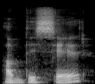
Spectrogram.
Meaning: imperative of abdisere
- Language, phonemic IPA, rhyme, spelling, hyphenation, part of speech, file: Norwegian Bokmål, /abdɪˈseːr/, -eːr, abdiser, ab‧di‧ser, verb, NB - Pronunciation of Norwegian Bokmål «abdiser».ogg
